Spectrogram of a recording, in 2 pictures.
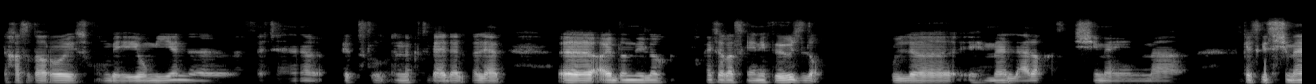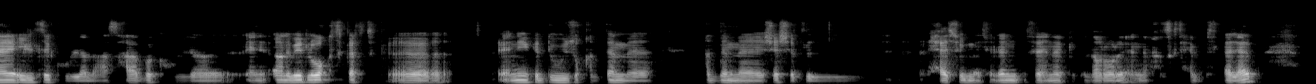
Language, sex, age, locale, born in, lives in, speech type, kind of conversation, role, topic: Arabic, male, 18-19, ar-MA, Morocco, France, conversation, unstructured, none, إيه رأيك في تأثير الألعاب الإلكترونية على الشباب؟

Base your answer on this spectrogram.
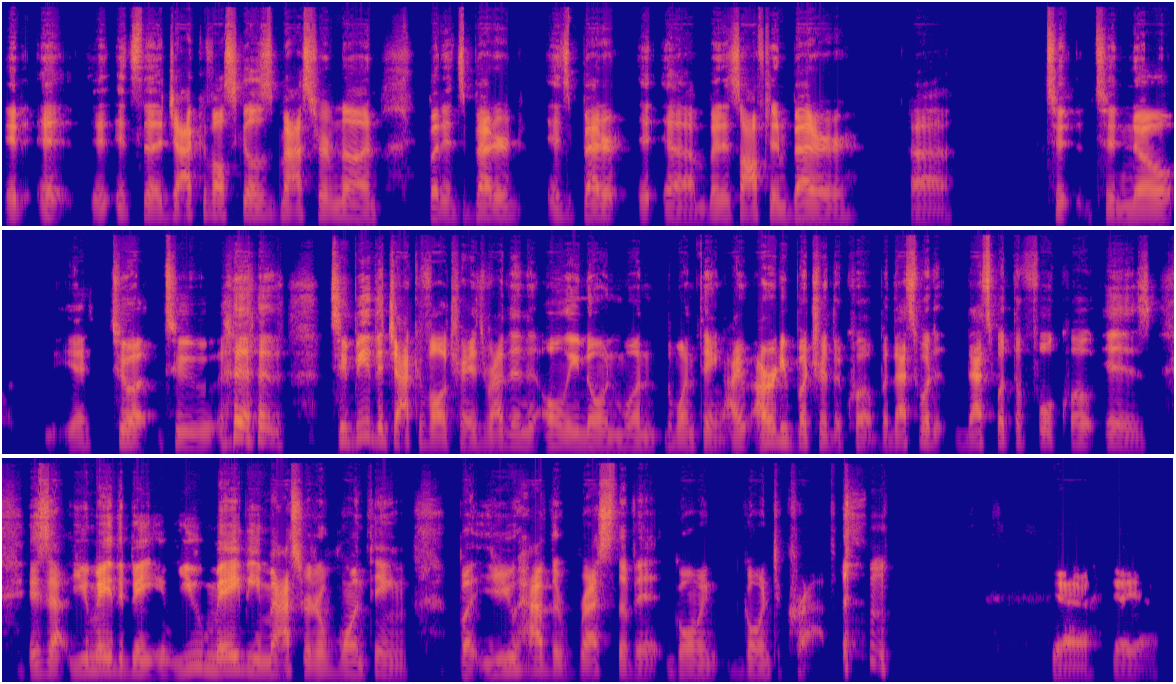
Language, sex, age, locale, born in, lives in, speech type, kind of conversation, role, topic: English, male, 35-39, en-US, United States, United States, conversation, podcast, guest, How can understanding your personality help you discover fulfilling hobbies?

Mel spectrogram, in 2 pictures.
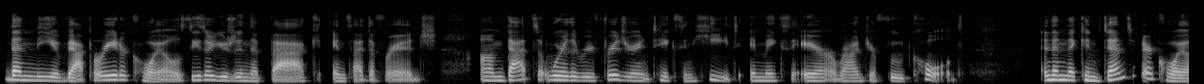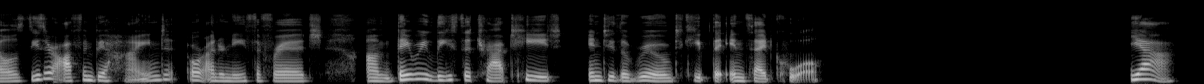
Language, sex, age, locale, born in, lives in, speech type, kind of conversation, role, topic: English, female, 40-44, en-US, United States, United States, read, expert-assistant, expert, How does a refrigerator keep food cold?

